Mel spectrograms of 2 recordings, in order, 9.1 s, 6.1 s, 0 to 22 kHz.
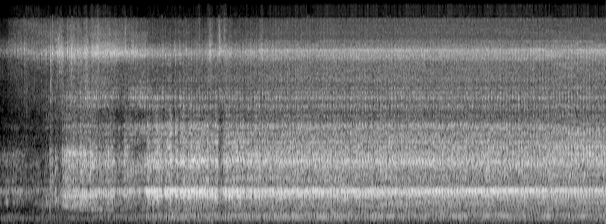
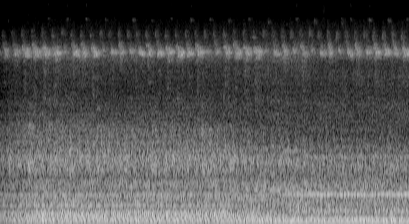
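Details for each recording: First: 1963 Ford Falcon Futura heater blower motor run with the dash opened, old cardboard plenum full of leaves: steady fan whir with light irregular rattle as chunks of debris are thrown out; blower wheel clogged with leaves and debris. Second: 1963 Ford Falcon Futura heater blower running after new heater plenum and defrost ducts were fitted: even, steady rush of air over a constant low hum, no rattle, squeal or scraping; blowing out good, though owner thinks the blower wheel may need replacing.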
